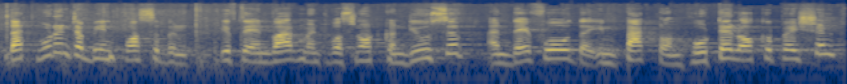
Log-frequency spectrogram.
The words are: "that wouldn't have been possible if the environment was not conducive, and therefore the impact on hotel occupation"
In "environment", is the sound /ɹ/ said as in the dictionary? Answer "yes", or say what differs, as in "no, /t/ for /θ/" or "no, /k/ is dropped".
yes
